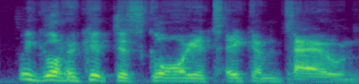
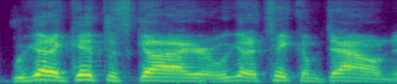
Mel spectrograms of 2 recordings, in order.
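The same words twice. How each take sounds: First: Said in the usual way. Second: Higher, louder gung-ho knight call; rally the men, loud and cocky; ballsy knight. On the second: Retold or imitated. Knight rallying his men, loud ballsy call. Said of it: "he's like".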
